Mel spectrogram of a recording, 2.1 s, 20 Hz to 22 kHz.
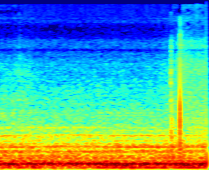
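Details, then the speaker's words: V12 Toyota Century after a ripped transmission mount was replaced, heard from inside the cabin: very quiet, smooth low hum with no rumble or clunking, just a couple of faint clicks; idling healthy. "This is driving very quietly, very smoothly. This is very nice. It's so quiet just sitting in here idling now."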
